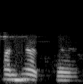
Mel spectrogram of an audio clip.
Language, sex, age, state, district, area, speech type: Maithili, female, 60+, Bihar, Supaul, urban, conversation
